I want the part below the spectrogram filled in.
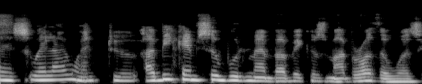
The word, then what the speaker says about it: Subud: So, for those people who don't know about Subud, which is spelled S-U-B-U-D, Subud, tell us a little bit about it.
